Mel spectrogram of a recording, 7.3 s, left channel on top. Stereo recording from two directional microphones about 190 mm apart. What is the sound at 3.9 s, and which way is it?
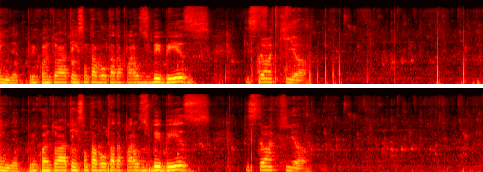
Speech, 5° left (ahead or behind).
